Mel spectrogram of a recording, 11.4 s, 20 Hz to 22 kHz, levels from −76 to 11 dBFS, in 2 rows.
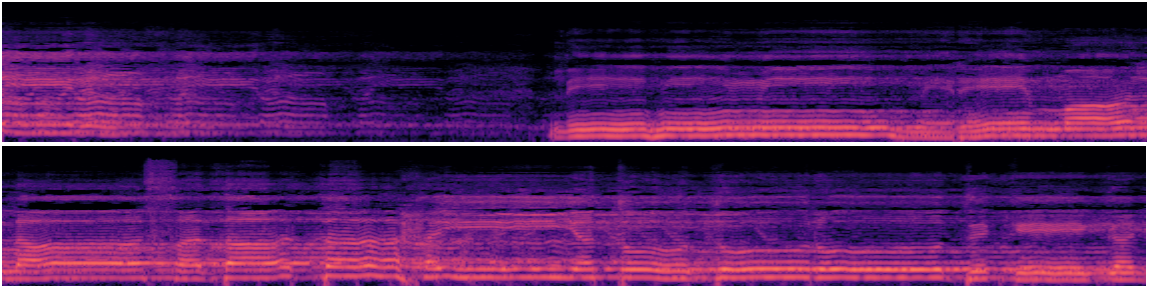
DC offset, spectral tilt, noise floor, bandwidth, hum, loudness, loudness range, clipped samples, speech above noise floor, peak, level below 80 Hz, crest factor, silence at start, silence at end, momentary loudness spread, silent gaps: under 0.1%; -5 dB/octave; -45 dBFS; 15.5 kHz; none; -20 LUFS; 6 LU; under 0.1%; 26 dB; -4 dBFS; -52 dBFS; 16 dB; 0 s; 0 s; 10 LU; none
